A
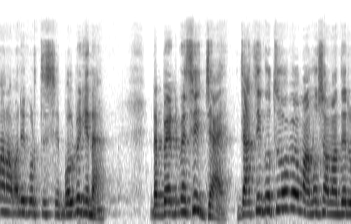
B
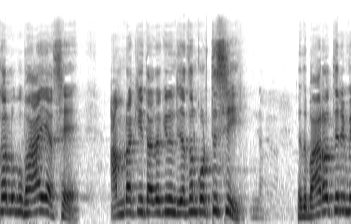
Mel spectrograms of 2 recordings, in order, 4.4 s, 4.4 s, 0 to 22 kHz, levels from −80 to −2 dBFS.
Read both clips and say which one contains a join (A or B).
A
